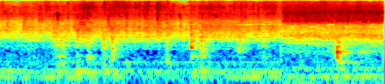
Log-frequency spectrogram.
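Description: Sliced tomatoes with onions sizzle steadily in a pan, a close, continuous frying hiss broken by small stirring scrapes and pops, growing a bit louder toward the end, with no talking.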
